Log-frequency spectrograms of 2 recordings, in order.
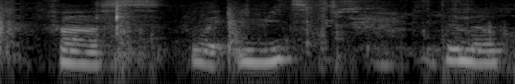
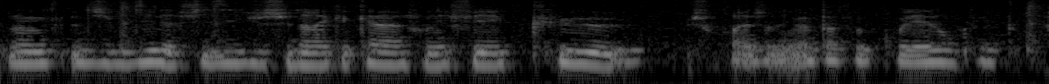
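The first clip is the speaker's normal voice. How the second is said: quiet; 3 semitones lower, 8 dB quieter than usual. Real, not acted. Embarrassed aside about physics.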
